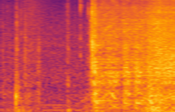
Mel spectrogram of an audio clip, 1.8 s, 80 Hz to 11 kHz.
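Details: 2007 BMW 328i, N52 engine, after fixing a crank-no-start caused by a misaligned module connector with a bent pin, fuel pressure present on key cycle: a few light clicks, then clean start within a second into a steady even idle.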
